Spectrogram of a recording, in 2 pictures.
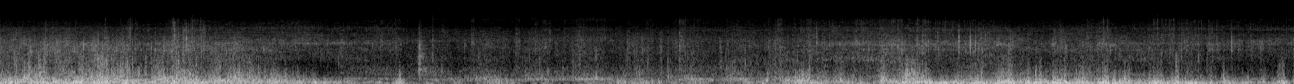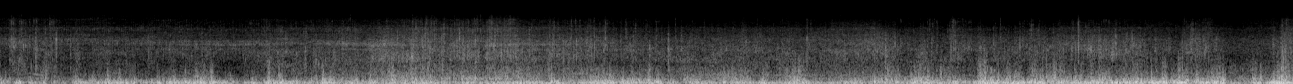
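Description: Wind rushes loudly past a rider on a bicycle.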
